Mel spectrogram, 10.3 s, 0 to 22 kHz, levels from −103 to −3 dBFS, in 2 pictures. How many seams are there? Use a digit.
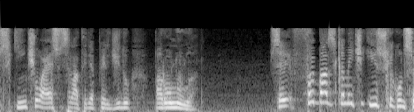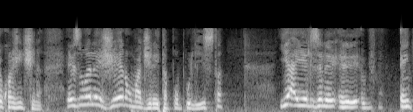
0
